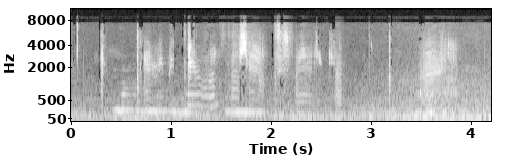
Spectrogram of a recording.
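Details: A male budgerigar (Melopsittacus undulatus), said to swear and talk a lot, rattles off rapid, scratchy imitations of human words in a high, buzzy voice.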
